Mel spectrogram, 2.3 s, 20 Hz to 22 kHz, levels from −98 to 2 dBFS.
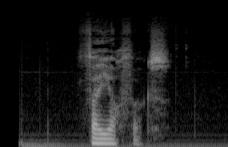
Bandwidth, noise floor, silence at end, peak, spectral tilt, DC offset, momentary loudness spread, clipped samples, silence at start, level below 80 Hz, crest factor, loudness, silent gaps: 12 kHz; -65 dBFS; 0.6 s; -20 dBFS; -6 dB/octave; under 0.1%; 23 LU; under 0.1%; 0.2 s; -62 dBFS; 22 dB; -38 LUFS; none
